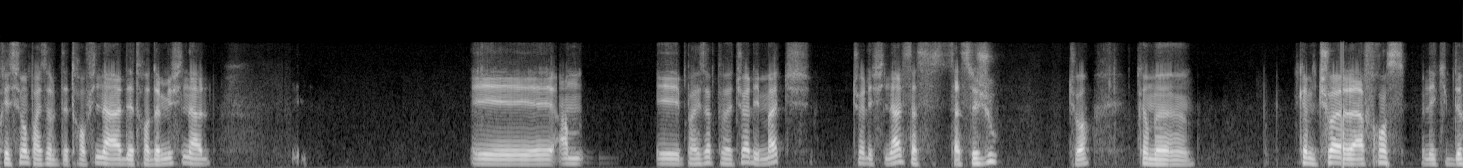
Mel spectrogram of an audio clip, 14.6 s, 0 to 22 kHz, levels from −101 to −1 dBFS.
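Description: Speech over a wideband G.722 link, clear up to about 7 kHz, in a clip about 15 seconds long. One fault is heard: packet loss on an ADPCM call, from 13.42 to 13.45 s. A hard-edged hole of about 20 ms cuts in, which fits roughly one lost packet. The decoder's predictor and step size then drift from the sender's. Speech comes back with slight distortion before it resettles.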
